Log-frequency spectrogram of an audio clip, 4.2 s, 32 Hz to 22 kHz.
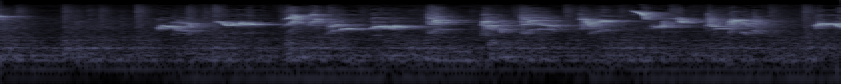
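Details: On an autumn morning, 1 October 2017, a Eurasian blackcap sings a continuous rambling warble mixing thin high chirps with lower twittering notes, starting after a quiet opening.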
